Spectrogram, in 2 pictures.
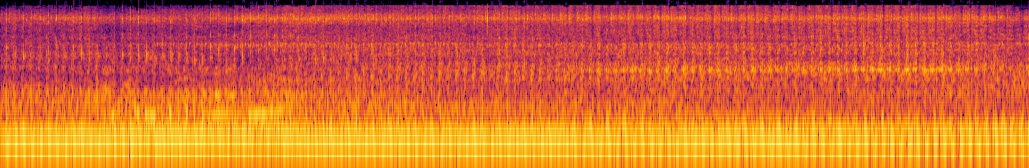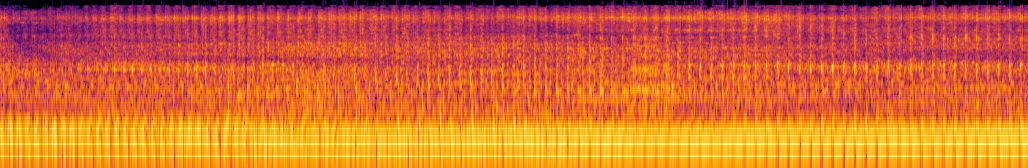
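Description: Small fishing boat's engine running steadily at an even speed, a loud, constant hum.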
